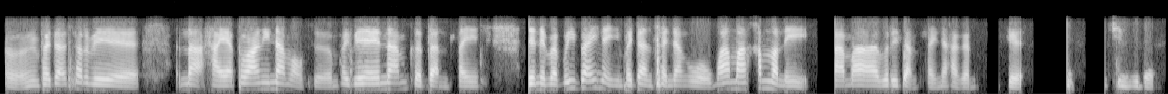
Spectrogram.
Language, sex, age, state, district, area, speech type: Bodo, female, 45-60, Assam, Udalguri, urban, conversation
